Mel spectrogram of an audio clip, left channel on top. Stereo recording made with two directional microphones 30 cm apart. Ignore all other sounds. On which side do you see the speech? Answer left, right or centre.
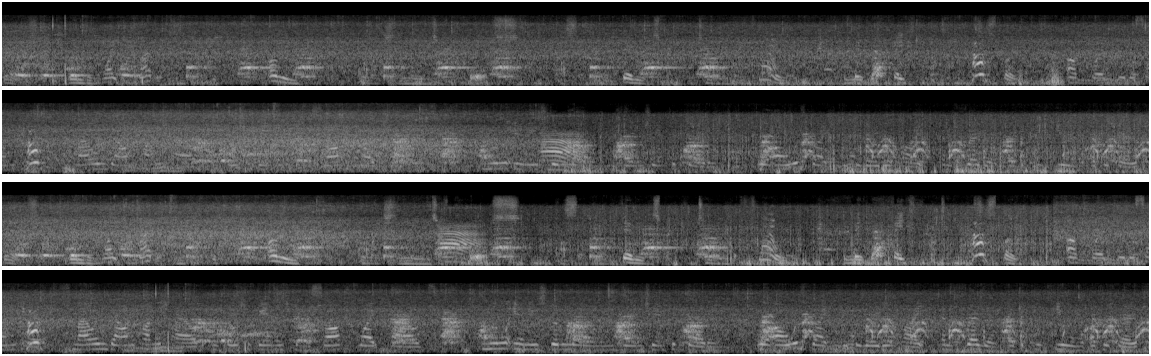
right.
